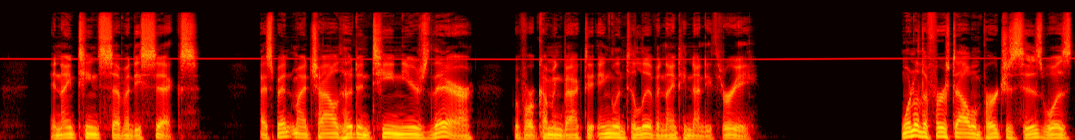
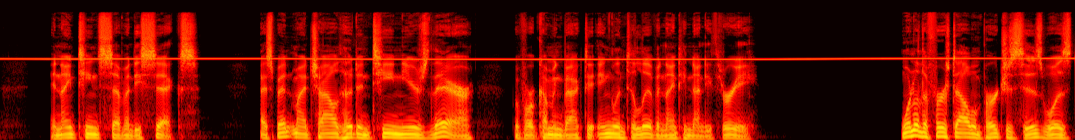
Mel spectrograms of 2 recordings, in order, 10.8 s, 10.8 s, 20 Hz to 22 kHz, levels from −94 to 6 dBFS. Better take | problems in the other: first | high-pitched whine; loud; throughout; 4 kHz, 10 dB below the speech; faint in the first

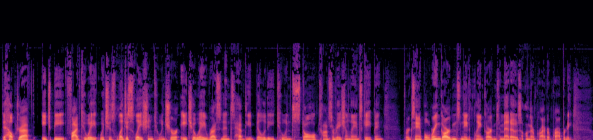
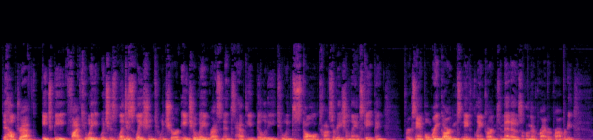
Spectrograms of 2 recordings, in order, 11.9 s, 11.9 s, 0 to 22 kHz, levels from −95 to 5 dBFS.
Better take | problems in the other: first | off-mic speech; far // room echo; very slight; dies away in 0.3 s

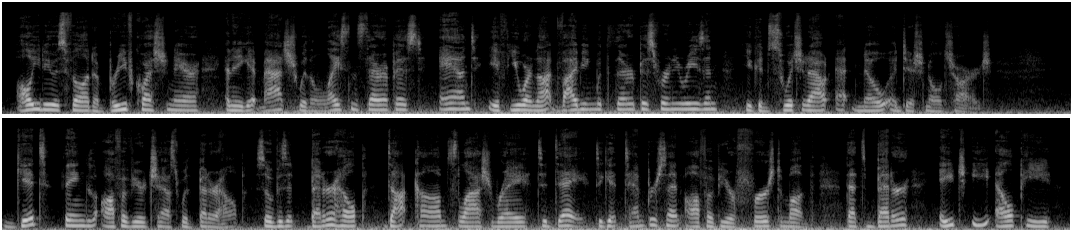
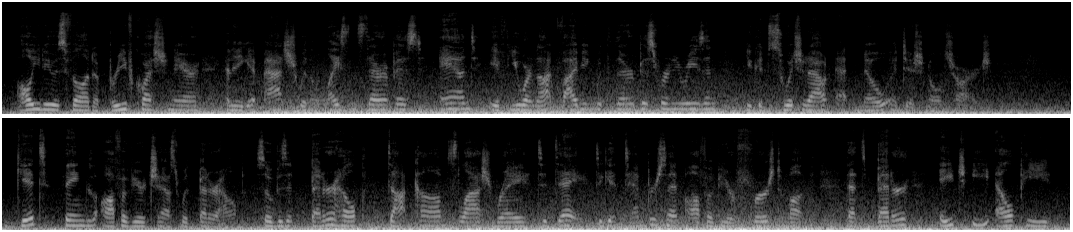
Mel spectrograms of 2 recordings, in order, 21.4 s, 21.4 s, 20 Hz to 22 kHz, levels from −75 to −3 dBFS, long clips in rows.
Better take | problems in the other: first | low rumble; loud; throughout; 7 dB below the speech; faint in the first

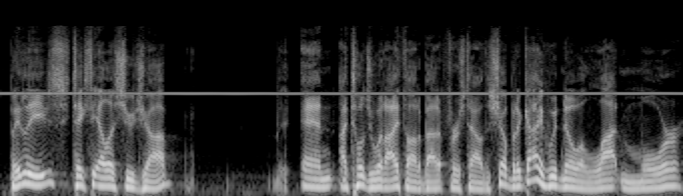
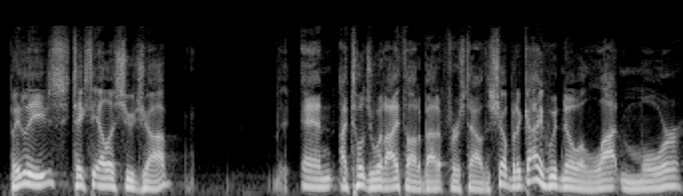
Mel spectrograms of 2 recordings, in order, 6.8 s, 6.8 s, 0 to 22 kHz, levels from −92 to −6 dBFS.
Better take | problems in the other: second | high-pitched whine; noticeable; throughout; 3.5 kHz, 20 dB below the speech

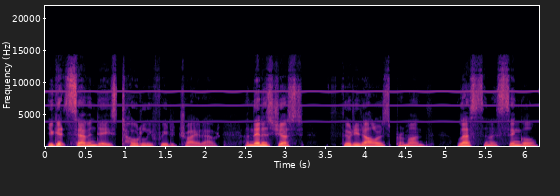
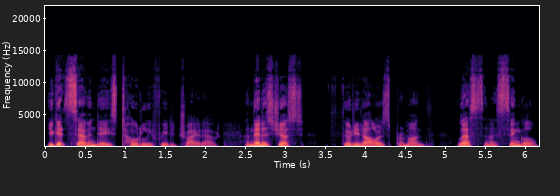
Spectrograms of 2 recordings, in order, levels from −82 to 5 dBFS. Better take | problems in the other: second | high-pitched whine; noticeable; throughout; 8.5 kHz, 20 dB below the speech

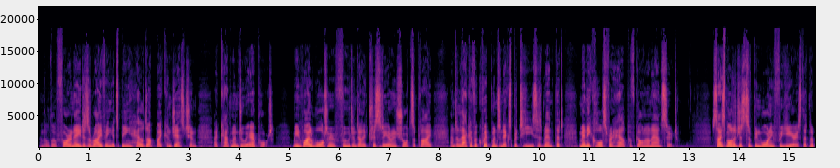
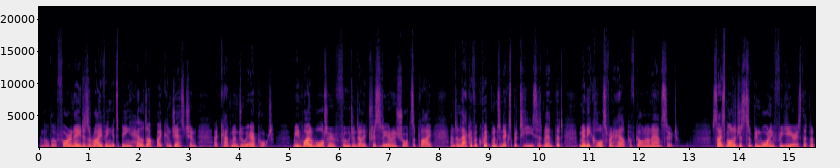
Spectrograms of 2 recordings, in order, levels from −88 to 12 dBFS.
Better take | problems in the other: first | muffled; very; fading above 3 kHz

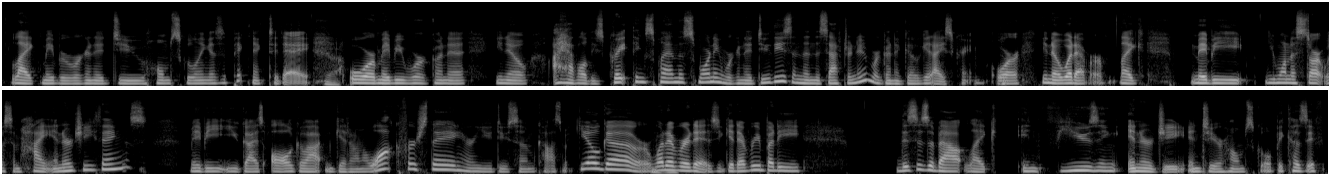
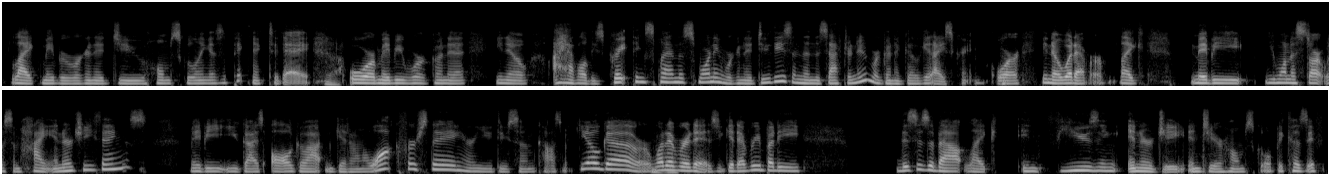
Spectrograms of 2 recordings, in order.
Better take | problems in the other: first | garbled, watery; slightly; nothing above 8 kHz

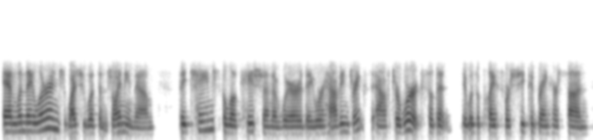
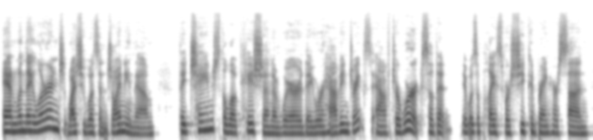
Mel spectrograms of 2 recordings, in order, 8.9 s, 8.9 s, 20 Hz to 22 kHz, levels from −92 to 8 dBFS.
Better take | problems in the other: second | phone-call audio

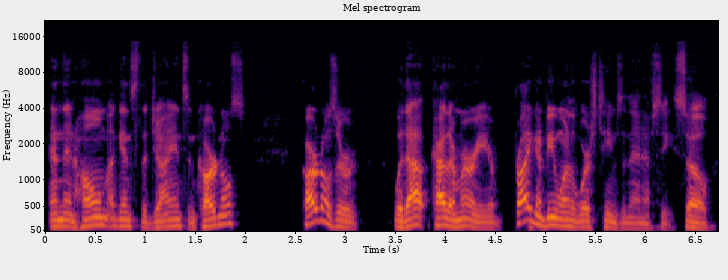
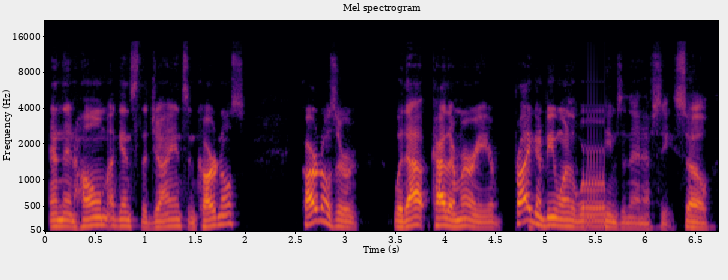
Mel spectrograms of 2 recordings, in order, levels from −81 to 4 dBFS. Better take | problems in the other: first | audio freezing; at 5.5 s

